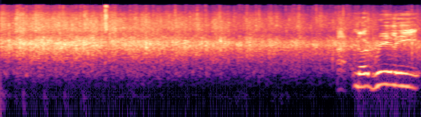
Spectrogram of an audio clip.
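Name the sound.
audience applause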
